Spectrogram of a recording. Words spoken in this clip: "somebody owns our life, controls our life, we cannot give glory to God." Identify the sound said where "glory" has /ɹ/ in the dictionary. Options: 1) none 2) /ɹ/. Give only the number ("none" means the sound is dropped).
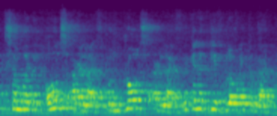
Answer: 1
